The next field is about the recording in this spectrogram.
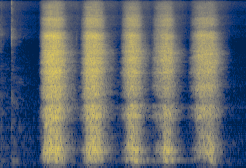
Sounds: Sniff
